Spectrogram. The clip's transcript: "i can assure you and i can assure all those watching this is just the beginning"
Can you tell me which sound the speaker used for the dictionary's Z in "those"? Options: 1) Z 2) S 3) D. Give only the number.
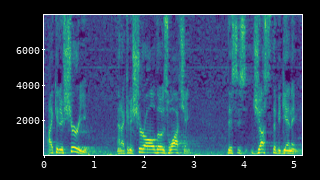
1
